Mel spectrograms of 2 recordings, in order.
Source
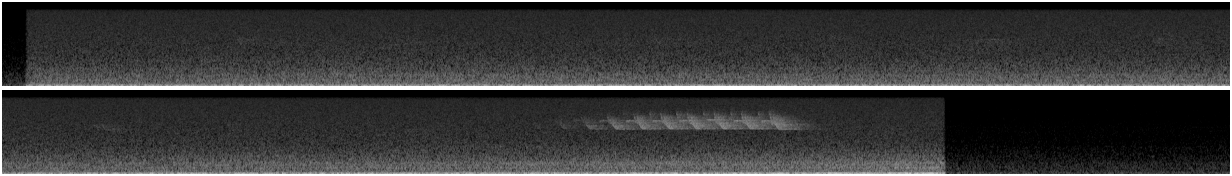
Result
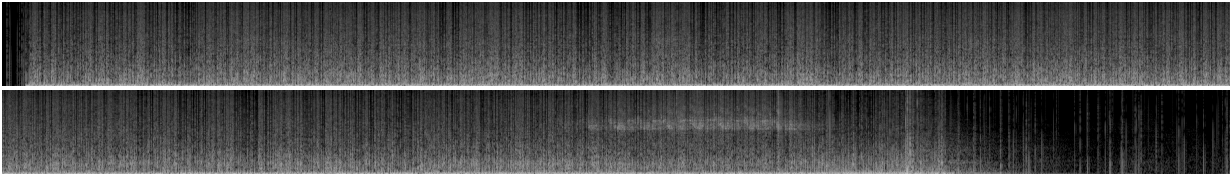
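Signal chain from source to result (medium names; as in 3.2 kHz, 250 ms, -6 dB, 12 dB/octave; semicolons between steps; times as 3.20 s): treble shelf 4.6 kHz -7 dB; in parallel at -3 dB: saturation -29 dBFS, distortion -8 dB; on the sum: companded quantiser 2-bit; hard clipper -8 dBFS, distortion -17 dB; doubling 18 ms -13 dB; on a send at -8 dB: reverberation RT60 2.2 s, pre-delay 60 ms; on the sum: trim +1.5 dB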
